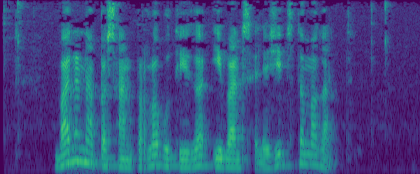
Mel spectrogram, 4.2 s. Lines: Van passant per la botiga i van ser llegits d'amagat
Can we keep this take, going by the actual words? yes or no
no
